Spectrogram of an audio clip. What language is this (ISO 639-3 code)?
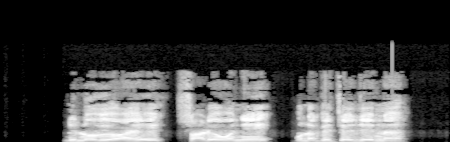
snd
